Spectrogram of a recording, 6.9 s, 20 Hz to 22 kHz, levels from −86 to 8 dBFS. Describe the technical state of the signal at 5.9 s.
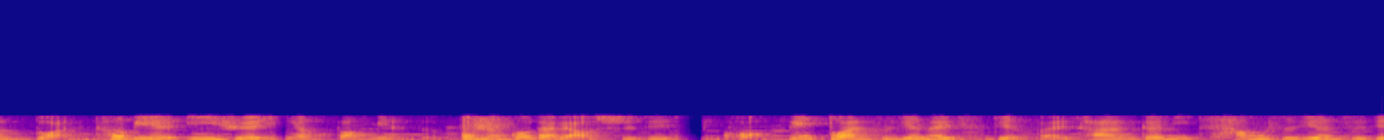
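At 5.9 s the signal is intact, with no dropout, glitch or distortion, just the narrow telephone-band sound of the call path, with nothing above 4 kHz, which fits G.711 mu-law at 64 kbps.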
